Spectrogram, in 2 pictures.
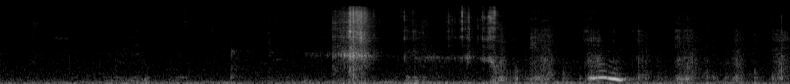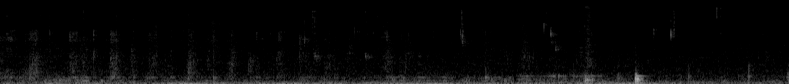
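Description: Loud crunching bite into a crisp fried sabudana (sago) papad about three and a half seconds in, then close-miked crunchy chewing with dense crackles that thin out over the next several seconds. A single sharp knock near the end.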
